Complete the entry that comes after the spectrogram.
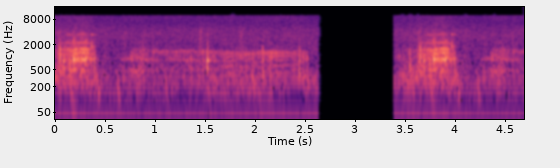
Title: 3 Amphoric Breath Sounds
